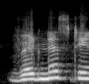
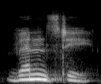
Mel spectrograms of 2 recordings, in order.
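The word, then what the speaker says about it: Wednesday: Handkerchief, वेडनेसडे नहीं, वेंसडे, वेंसडे।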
